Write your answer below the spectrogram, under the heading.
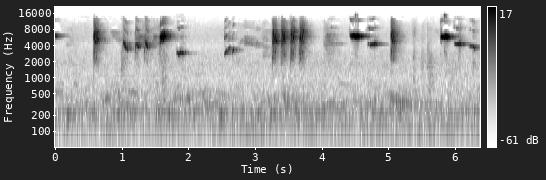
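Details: Sunbird song for training caged birds: thin piercing whistles mixed with lower slurred chirps and buzzy rattling bursts, irregular, roughly one phrase every second or so.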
